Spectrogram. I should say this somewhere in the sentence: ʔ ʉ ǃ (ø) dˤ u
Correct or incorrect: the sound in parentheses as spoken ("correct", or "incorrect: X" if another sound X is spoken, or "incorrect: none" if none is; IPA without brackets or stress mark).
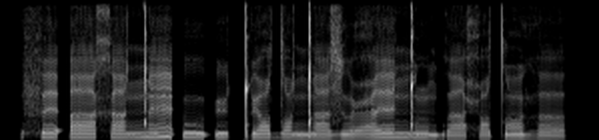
correct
